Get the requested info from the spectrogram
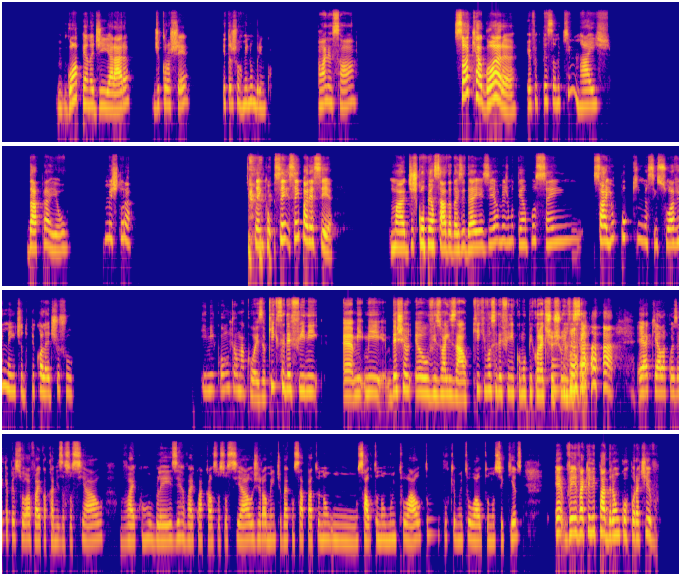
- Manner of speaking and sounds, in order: laugh; unintelligible speech; laugh
- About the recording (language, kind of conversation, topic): Portuguese, advice, Como posso descobrir um estilo pessoal autêntico que seja realmente meu?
